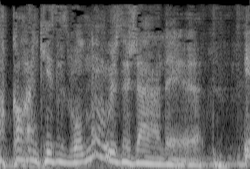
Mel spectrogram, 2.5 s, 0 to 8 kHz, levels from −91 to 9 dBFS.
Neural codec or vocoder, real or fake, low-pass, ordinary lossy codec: codec, 16 kHz, 4.8 kbps, FACodec; fake; 7.2 kHz; MP3, 32 kbps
